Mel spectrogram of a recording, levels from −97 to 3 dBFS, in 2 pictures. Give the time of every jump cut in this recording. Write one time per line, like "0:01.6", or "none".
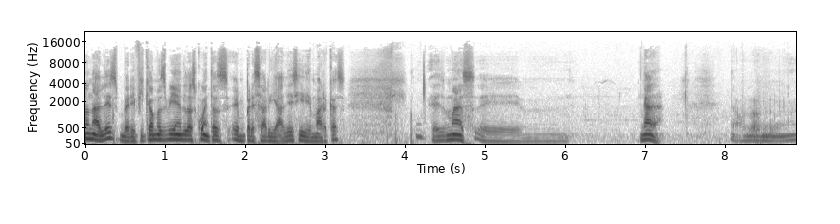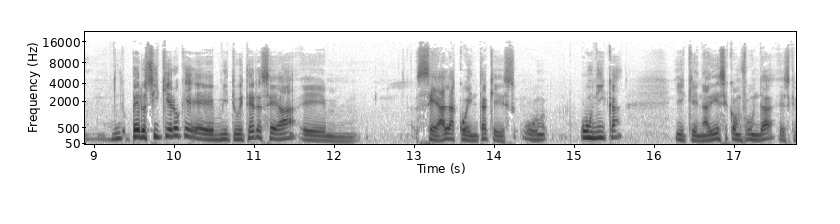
0:04.3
